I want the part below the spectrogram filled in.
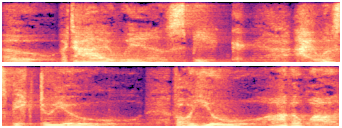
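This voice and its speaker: A growling put-on character voice moves at a very slow pace, with a clear echo and clear background noise. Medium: video game. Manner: slow, solemn, otherworldly.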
